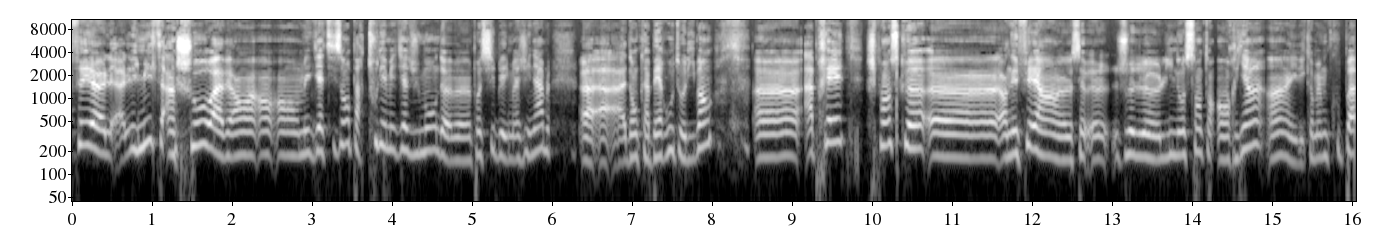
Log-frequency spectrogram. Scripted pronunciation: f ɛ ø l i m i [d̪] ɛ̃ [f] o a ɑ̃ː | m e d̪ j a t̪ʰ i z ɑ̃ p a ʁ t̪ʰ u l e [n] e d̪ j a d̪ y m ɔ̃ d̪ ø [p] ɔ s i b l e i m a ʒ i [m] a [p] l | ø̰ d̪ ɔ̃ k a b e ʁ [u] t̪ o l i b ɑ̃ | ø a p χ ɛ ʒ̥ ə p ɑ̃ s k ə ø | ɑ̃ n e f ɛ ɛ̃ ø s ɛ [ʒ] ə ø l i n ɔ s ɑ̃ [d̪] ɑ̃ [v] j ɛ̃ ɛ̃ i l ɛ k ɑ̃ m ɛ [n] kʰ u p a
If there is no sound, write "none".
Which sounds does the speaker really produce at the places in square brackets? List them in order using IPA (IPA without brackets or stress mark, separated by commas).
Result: t̪, ʃ, m, p, n, b, u, ʒ, t̪, ʁ, m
